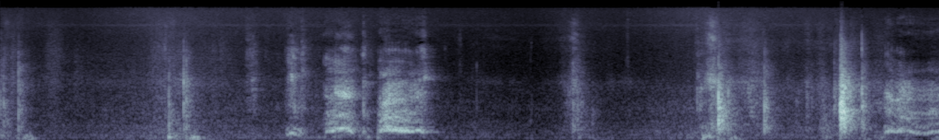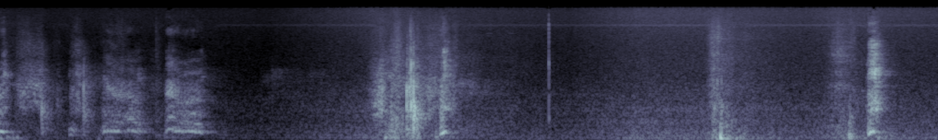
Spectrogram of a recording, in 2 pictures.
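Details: A Yorkshire Terrier, playing and frolicking excitedly, gives bursts of sharp barks and rough growls, broken by short quiet gaps.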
